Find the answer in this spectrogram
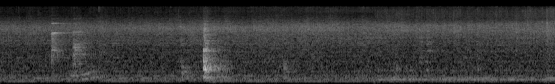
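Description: Onion, chicken and shimeji mushrooms sizzling in oil in a frying pan as they are stir-fried with a wooden spatula. Two sharp knocks on the pan, the louder about two seconds in.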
